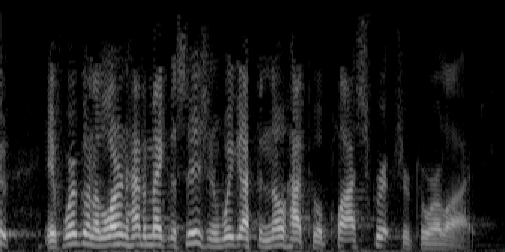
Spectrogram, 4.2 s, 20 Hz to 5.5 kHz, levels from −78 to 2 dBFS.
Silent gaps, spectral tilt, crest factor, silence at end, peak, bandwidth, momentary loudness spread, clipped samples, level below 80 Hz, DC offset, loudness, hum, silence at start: none; -8.5 dB/octave; 20 dB; 0.3 s; -8 dBFS; 5.4 kHz; 12 LU; under 0.1%; -60 dBFS; under 0.1%; -28 LUFS; none; 0 s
